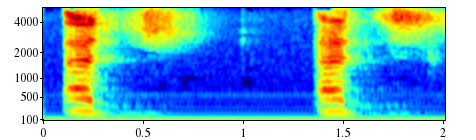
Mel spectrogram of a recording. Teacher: هضغط وسط اللسان هيطلع فوق ويكتم الصوت، ما يخليش في مجرى. اقول اج، شوف اج اج، اهو اتكتمت الجيم. · Term: كتم صوت الجيم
